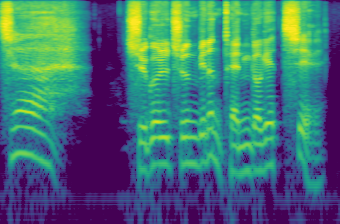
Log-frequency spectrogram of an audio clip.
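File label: Vox Skill, Korean; Ezekiel; kingsraid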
